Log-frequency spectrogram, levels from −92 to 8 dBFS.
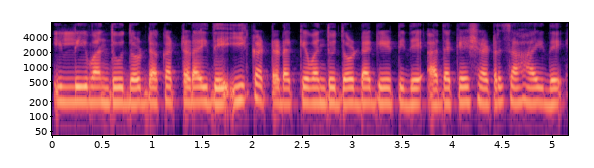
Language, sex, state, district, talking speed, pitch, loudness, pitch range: Kannada, female, Karnataka, Bidar, 160 wpm, 190 Hz, -13 LUFS, 190-195 Hz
